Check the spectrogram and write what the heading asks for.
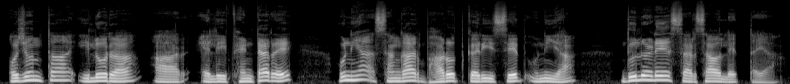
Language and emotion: Santali, neutral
